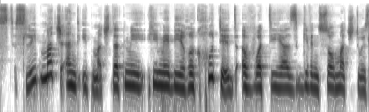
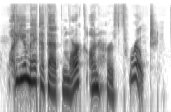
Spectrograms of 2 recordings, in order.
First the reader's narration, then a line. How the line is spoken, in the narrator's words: I asked the professor in a whisper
